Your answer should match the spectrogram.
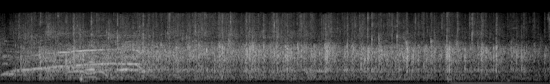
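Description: A room full of people claps steadily, a dense wash of applause that holds for several seconds, with a few faint whistles or cheers rising briefly near the start.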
